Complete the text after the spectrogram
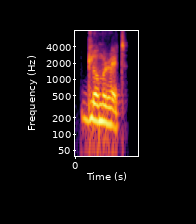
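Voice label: "glomerule", Indian; Dictionary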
